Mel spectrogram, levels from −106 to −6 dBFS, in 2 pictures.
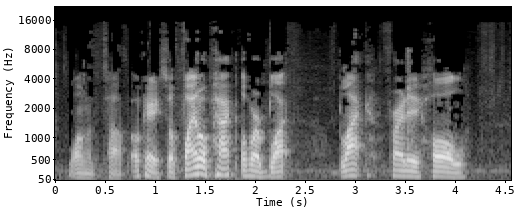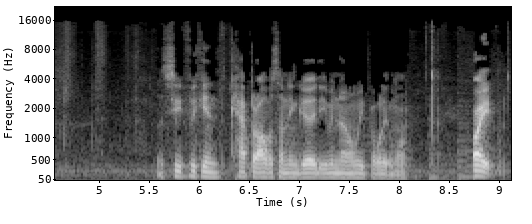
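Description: At 8.74 s, compressed frames are skipped: a stretch of roughly 50 ms never reaches the decoder's output, so the sound lurches forward. The join shows as a short discontinuity in the waveform and a vertical smudge on a spectrogram.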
